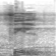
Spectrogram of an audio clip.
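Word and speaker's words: fill: फिल, एफ से फा, आई से छोटी की मात्रा और डबल एल से ल लिखा है फिल।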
